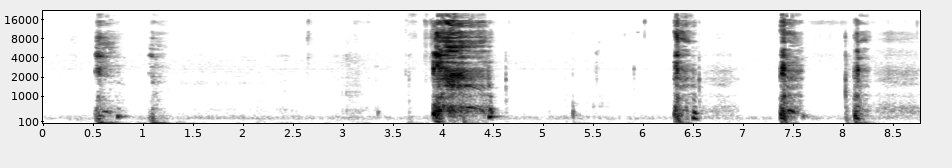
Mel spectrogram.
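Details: Coughing fit that came on while studying and worsened until studying stopped, changing positions for comfort: repeated harsh coughs with throat clearing and a longer rasping cough in the middle, in a quiet room.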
